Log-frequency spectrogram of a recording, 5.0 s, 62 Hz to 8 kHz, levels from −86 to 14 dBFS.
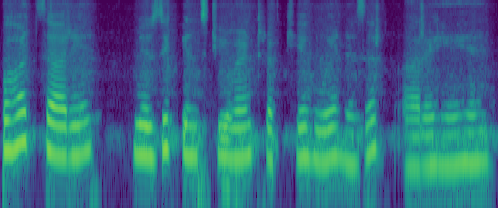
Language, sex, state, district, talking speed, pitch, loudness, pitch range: Hindi, female, Uttar Pradesh, Lalitpur, 120 wpm, 210 Hz, -17 LUFS, 185-240 Hz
